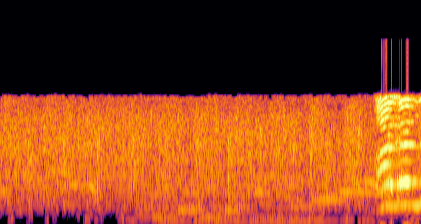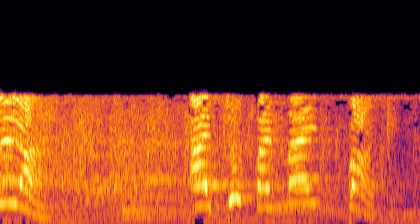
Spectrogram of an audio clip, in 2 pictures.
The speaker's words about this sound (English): And I discovered that because you are clapping, you are saying, Satan, shame on you. Because only the joyful heart can say to Satan, shame.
